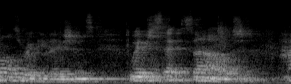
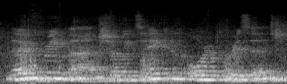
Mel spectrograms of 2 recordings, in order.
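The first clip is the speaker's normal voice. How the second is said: reading the charter out louder, each word weighted; emphatic reading; 6 semitones higher, 9 dB louder than usual. Shown as a demonstration. Reading Magna Carta aloud to viewers, emphatic and louder. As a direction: proclaim it like a law read aloud. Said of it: "I shall read it out to you".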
